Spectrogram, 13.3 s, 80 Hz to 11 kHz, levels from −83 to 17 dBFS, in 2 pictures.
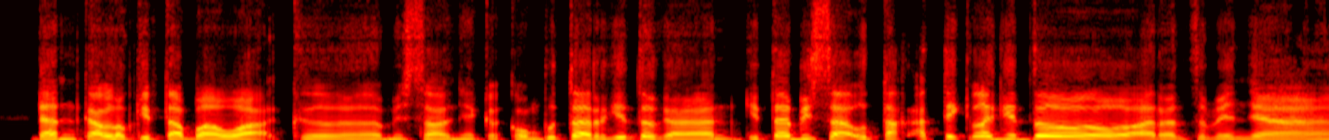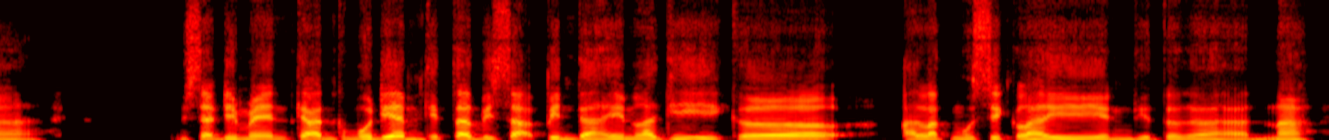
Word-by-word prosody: dan 225 +1 +2
kalau 155 -4 +4
kita 150 -3 0
bawa 125 -2 +4
ke 110 -2 -3
misalnya 115 +1 -3
ke - - -8
komputer 180 - +2
gitu 185 +4 +1
kan, 130 -3 0
kita 240 +11 0
bisa 230 -5 +2
utak-atik 190 +3 -3
lagi 225 +2 +1
tuh 205 -10 +4
aransemennya, 150 +2 -1 1.1
bisa 145 - -3
dimainkan, 150 +1 0
kemudian 170 - +1
kita 205 -1 +1
bisa 195 -3 -3
pindahin 150 0 -1
lagi 190 -6 -2
ke 140 -1 -1 0.7
alat 135 +2 -1
musik 145 +2 -6
lain 125 -3 0
gitu 120 +1 -7
kan 115 0 -4
nah, 130 +2 -2
150 Hz, 135 wpm, -21 LUFS, 130-185 Hz, 1.1 s, kalau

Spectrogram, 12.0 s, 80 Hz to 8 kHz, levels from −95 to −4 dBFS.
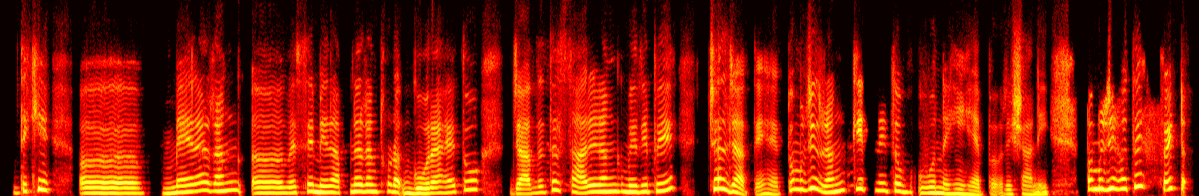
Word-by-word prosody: देखिए 295 +8 +1 0.3
अ, - - +1 0.8
मेरा 255 +9 +1
रंग 320 +3 0
अ, - - 0 0.3
वैसे 230 +5 -1
मेरा 250 -1 +4
अपना 265 +4 0
रंग 275 -1 +2
थोड़ा 265 -3 +2 0.2
गोरा 205 +2 +4
है, 235 +2 -2
तो 355 +7 -3 0.3
ज़्यादातर 225 - -1
सारे 265 -4 0
रंग 275 +1 +3
मेरे 260 +1 +3
पे 300 +3 +2 0.4
चल 390 -3 +4
जाते 255 - 0
हैं, 175 -4 -5
तो 350 - -3
मुझे 370 +3 +2
रंग 265 +6 +2
की 390 - +4
इतनी 325 -5 -4
तो 295 - +2 0.2
वो 230 - +1
नहीं 190 -4 0
है 150 -3 -2
परेशानी। 175 -1 -4 0.4
पर 370 - +2
मुझे 385 +1 +5
होता 390 +5 +1
है - - +2 0.2
फिट 380 +5 +1
270 Hz, 180 wpm, -22 LUFS, 225-335 Hz, 0.8 s, मुझे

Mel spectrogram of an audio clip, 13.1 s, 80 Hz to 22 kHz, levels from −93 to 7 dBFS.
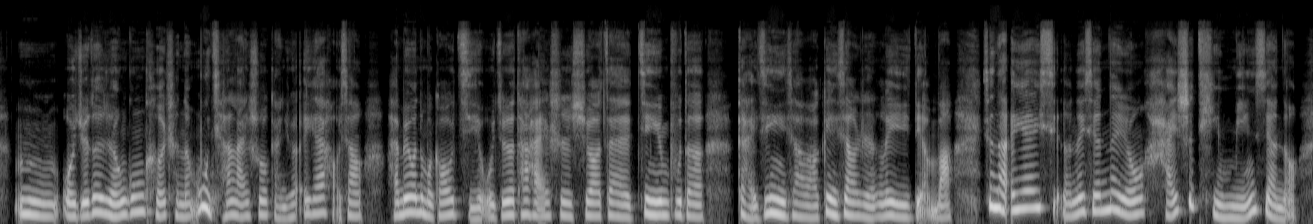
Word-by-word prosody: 嗯， 195 -4 +1
我 190 -3 +1
觉 190 +2 +3
得 240 +3 +3
人 200 -2 +3
工 245 +3 0
合 195 -8 -3
成 200 -4 -7
的， 180 - -3
目 305 +1 +5
前 200 -2 -4
来 185 -1 -3
说 205 +1 -3
感 170 -6 -9
觉 170 +3 -6
AI 220 +3 -3
好 235 0 -10
像 190 -2 -4 0.2
还 195 - -6
没 230 - +5
有 240 - +5
那 235 - +2
么 190 - 0
高 195 +4 -2
级。 150 -8 -6
我 160 - -3
觉 195 +4 -2
得 205 - +4
它 210 +1 -4
还 195 -1 -3
是 195 0 -4
需 190 +3 -5
要 190 -1 +1
再 185 -3 -3
进 205 +6 +2
一 200 - +6
步 200 +1 -1
地 180 -2 -3 0.3
改 175 -8 -3
进 225 +5 +4
一 - - +4
下 190 -2 -6
吧， 170 0 -5
更 215 +3 +3
像 195 -1 0
人 170 -2 -3
类 195 +1 +3
一 175 -2 0
点 - - -3
吧。 - - -1 0.3
现 320 -2 +7
在 290 -4 +8
AI 295 +3 +3
写 310 +2 -6
的 185 - -4
那 230 +4 +3
些 255 +1 0
内 265 -2 +3
容 210 +2 +2
还 205 -2 -4
是 275 +8 0
挺 195 - -3
明 165 +8 0
显 220 - -1
的， 145 - -4
200 Hz, 305 characters per minute, -22 LUFS, 185-230 Hz, 0.3 s, 在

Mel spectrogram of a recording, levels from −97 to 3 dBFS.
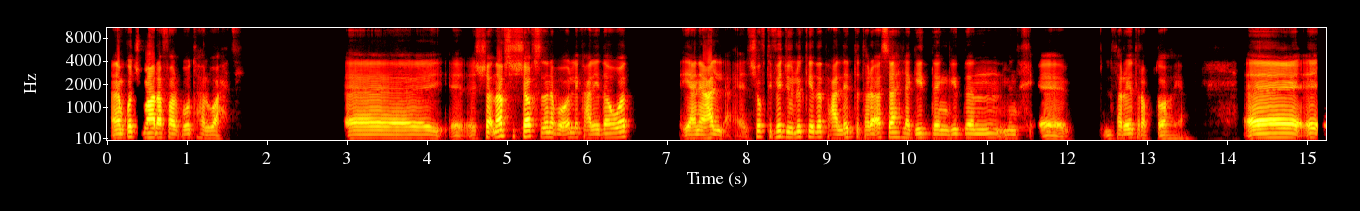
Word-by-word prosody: أنا 125 - +4
ما 125 - -5
كنتش 155 0 -1
باعرف 135 -1 +6
أربطها 125 0 -3
لوحدي. 110 - -7 1.3
آآ، 115 0 +1 0.3
آآ، - - -10
الش 110 0 -9
نفس 180 0 +4
الشخص 165 -2 +3
اللي 140 - -2
أنا 140 - 0
باقول 135 - -1
لِك 135 - -9
عليه 115 +1 -2
دوَّة 135 +5 0 0.6
يعني 115 0 -1
عال 115 +1 +1 0.2
شُفت 160 0 -6
فيديو 155 -1 -3
ليه 150 +3 -3
كده 155 -1 -2
اتعلِّمت 115 -6 -3
طريقة 125 +3 0
سهلة 140 -1 -1
جدًا، 125 0 -4
جدًا 125 +2 -5
من 125 -2 -9
خ - - -17 0.2
آآ، - - -3 0.6
طريقة 125 +2 -2
ربطها 100 0 -5
يعني، 100 0 -22 0.7
آآ، 130 - +5
125 Hz, 140 wpm, -23 LUFS, 115-140 Hz, 1.3 s, باعرف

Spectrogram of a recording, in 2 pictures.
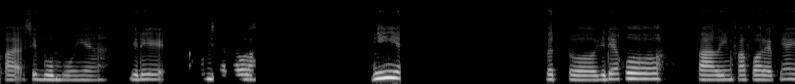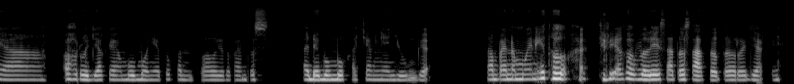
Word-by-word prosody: Kak 215 0 -6
si 225 +1 -7
bumbunya. 210 -1 -4 0.3
Jadi 230 +1 -2 0.3
aku - - -35
bisa 240 -3 -1
tau 230 0 -2
lah. - - -9 1.2
Iya. 295 +2 +12 1.5
Betul, 215 -3 -2
jadi 245 +3 -2
aku 270 - +1 0.7
paling 215 0 0
favoritnya 220 +1 -5
ya, 220 - -7 0.6
oh 240 - -3
rujak 210 0 -1
yang 210 - -9
bumbunya 210 -1 -5
itu 230 - -16
kental 205 -1 -13
gitu 205 0 -11
kan, 205 - -14
terus 220 0 -14 0.3
ada 215 -1 +2
bumbu 215 0 +2
kacangnya 215 0 -11
juga. 205 -1 -8 0.6
Sampai 225 0 -2
nemuin 235 +1 -1
itu 280 -1 0
loh 255 - +6
Kak, 260 - -9
jadi 240 +2 -1
aku 260 - +1
beli 220 -1 +5
satu-satu 220 -2 -2
tuh 205 +1 -5
rujaknya. 210 +1 -8
220 Hz, 145 wpm, -22 LUFS, 210-230 Hz, 1.5 s, Iya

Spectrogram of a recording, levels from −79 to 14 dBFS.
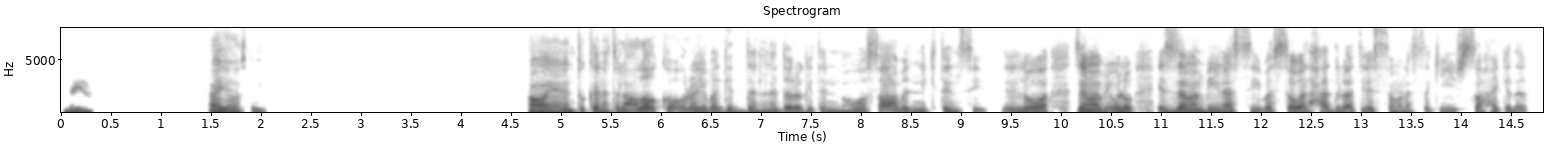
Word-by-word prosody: أيوة. 235 -1 +1 1.2
أيوة 250 -2 +5
صح. 230 +1 -10 2.7
آه، 255 +1 +7
يعني 255 +1 +2
أنتم 270 +1 -1
كانت 250 -2 0
العلاقة 265 +5 +3
قريّبة 245 +1 -1
جدًا، 250 -1 -4
لدرجة 255 +4 0
إن 225 -2 -6
هو 260 +2 -3
صعب 310 +2 +3
إنِك 215 -5 -4
تنسي، 210 -4 -7 0.2
اللي 225 +2 -3
هو 250 0 +3 0.2
زي 270 +2 +4
ما 270 -1 +6
بيقولوا 270 +2 +1 0.3
الزمن 265 +3 +3
بينسّي 250 -2 -3
بس 240 +1 -6
هو 260 +1 +7
لحد 250 -2 -2
دلوقتي 245 0 -4
لسه 235 0 -9
ما 215 - -9
نساكيش، 210 0 -12
صح 245 +4 -5
كده؟ 290 +5 -6
245 Hz, 130 wpm, -23 LUFS, 230-260 Hz, 2.7 s, آه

